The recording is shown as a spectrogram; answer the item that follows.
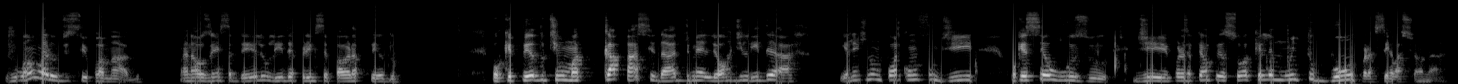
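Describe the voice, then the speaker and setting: A male pastor with a Brazilian Portuguese accent preaching to fellow pastors over a video call, lively and full of stories. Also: sits high, brisk, slightly rough. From Brazil, Minas Gerais. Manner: animated preacher, tells stories, acts out dialogue. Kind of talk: sermon-style talk to pastors.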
